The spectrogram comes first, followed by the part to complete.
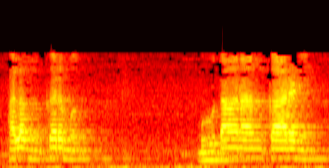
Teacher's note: इस श्लोक के दोनों पंक्तियों में आपको क वर्ग के पहले अनुस्वार मिलेगा। फलं कर्म भूतानां कारणे, तो न आना चाहिए।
